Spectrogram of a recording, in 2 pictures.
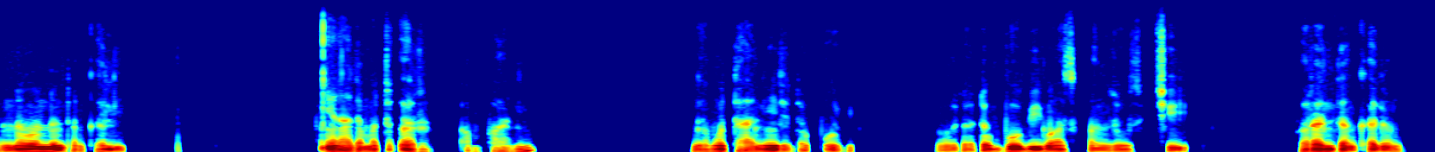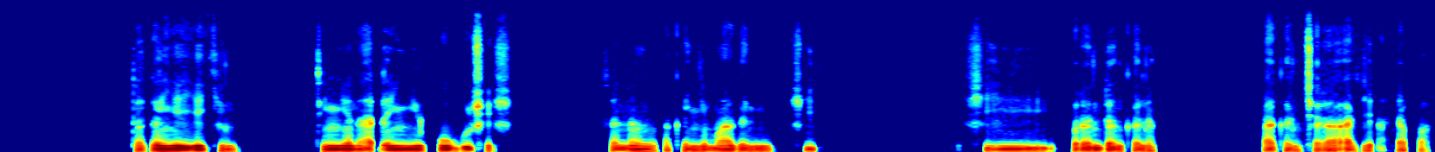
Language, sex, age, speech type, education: Hausa, female, 60+, spontaneous, secondary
